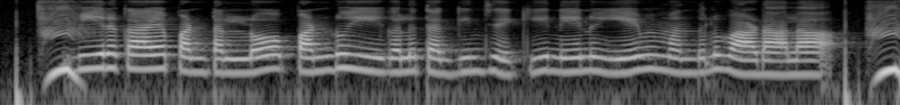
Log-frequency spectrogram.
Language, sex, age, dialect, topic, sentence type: Telugu, female, 18-24, Southern, agriculture, question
